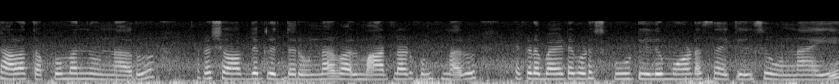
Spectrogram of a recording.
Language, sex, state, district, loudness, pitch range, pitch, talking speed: Telugu, female, Andhra Pradesh, Visakhapatnam, -14 LUFS, 235-255 Hz, 245 Hz, 230 wpm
